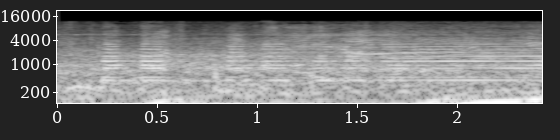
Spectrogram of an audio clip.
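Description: Vehicle horn held for about a second in the second half, over street and crowd noise.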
